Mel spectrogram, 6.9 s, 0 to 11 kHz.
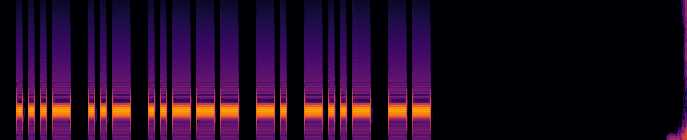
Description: Morse code, heard as a keyed tone, about 20 wpm, 700 Hz. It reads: VU2NXM
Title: DXCC-100 Call Signs - 6 Characters - Repeated 3x - 20wpm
